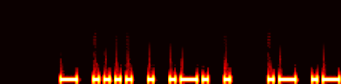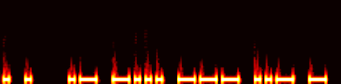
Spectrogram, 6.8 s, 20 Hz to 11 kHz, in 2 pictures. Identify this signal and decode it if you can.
Morse code, heard as a keyed tone, about 22 wpm, 700 Hz. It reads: THERE ARE ABOUT
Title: Sentences from Top 1000 Words - Review Part 2 - 22wpm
